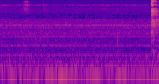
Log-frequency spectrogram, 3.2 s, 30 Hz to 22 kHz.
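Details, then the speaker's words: 1995 Mustang GT (347, 10.2:1) with a new 16-inch Proform brushless electric cooling fan in a sheet-metal shroud, switched on at 100%: relay click, soft start, then a steady even hum. Draws about 20-21 A; normal. "so here's an example just what it sounds like whenever you turn it on when I hit it this should turn the fan"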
